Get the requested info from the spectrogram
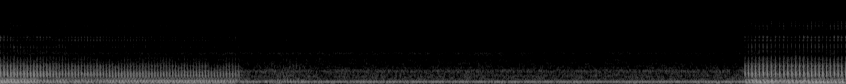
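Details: Bailey, a Bulldog, snoring while asleep by the fireplace: a deep, rumbling, steady drone, louder at the start and end with a softer, quieter stretch in the middle.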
